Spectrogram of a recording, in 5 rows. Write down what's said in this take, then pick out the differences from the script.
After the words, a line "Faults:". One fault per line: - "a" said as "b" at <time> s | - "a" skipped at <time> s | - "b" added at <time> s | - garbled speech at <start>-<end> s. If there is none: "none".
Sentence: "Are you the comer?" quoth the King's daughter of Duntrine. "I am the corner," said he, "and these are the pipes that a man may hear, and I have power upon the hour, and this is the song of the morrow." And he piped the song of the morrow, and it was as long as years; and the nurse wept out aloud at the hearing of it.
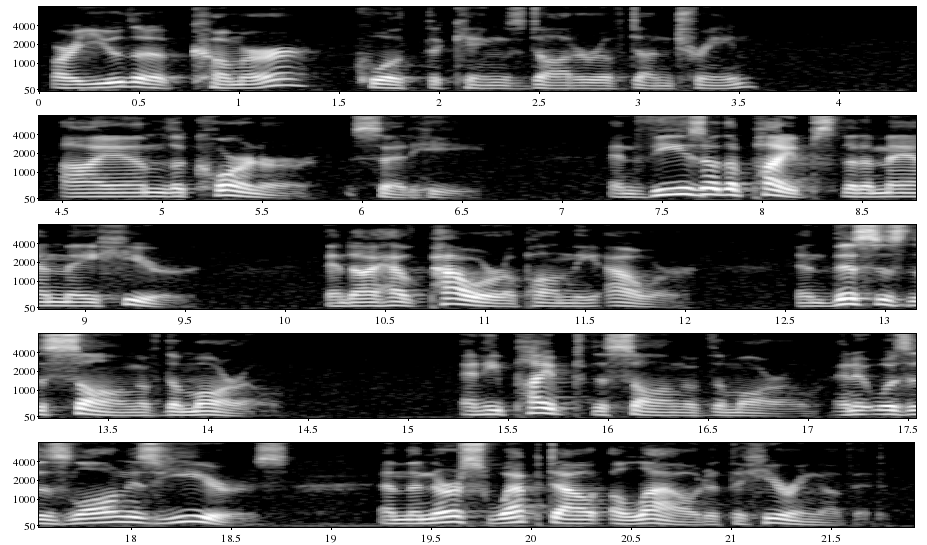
"Are you the comer?" quoth the King's daughter of Duntrine. "I am the corner," said he, "and these are the pipes that a man may hear, and I have power upon the hour, and this is the song of the morrow." And he piped the song of the morrow, and it was as long as years; and the nurse wept out aloud at the hearing of it.
Faults:
none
